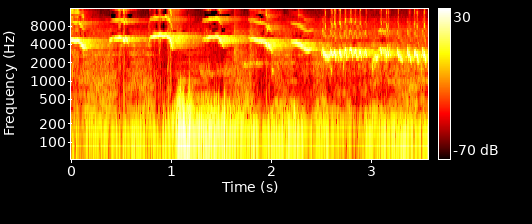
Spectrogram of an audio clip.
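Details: White-rumped shama in ngeriwik song style, used as a lure recording to stimulate shamas into steady singing: a run of high, clear whistled slurs, some upswept, then a fast, rolling trill lower in pitch to finish.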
